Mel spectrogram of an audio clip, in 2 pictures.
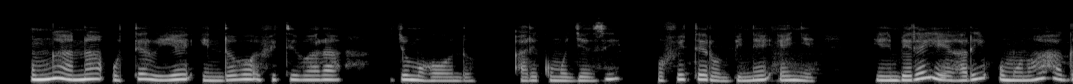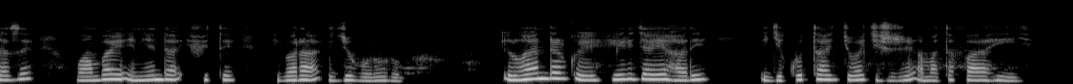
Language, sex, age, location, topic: Kinyarwanda, female, 18-24, Huye, health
